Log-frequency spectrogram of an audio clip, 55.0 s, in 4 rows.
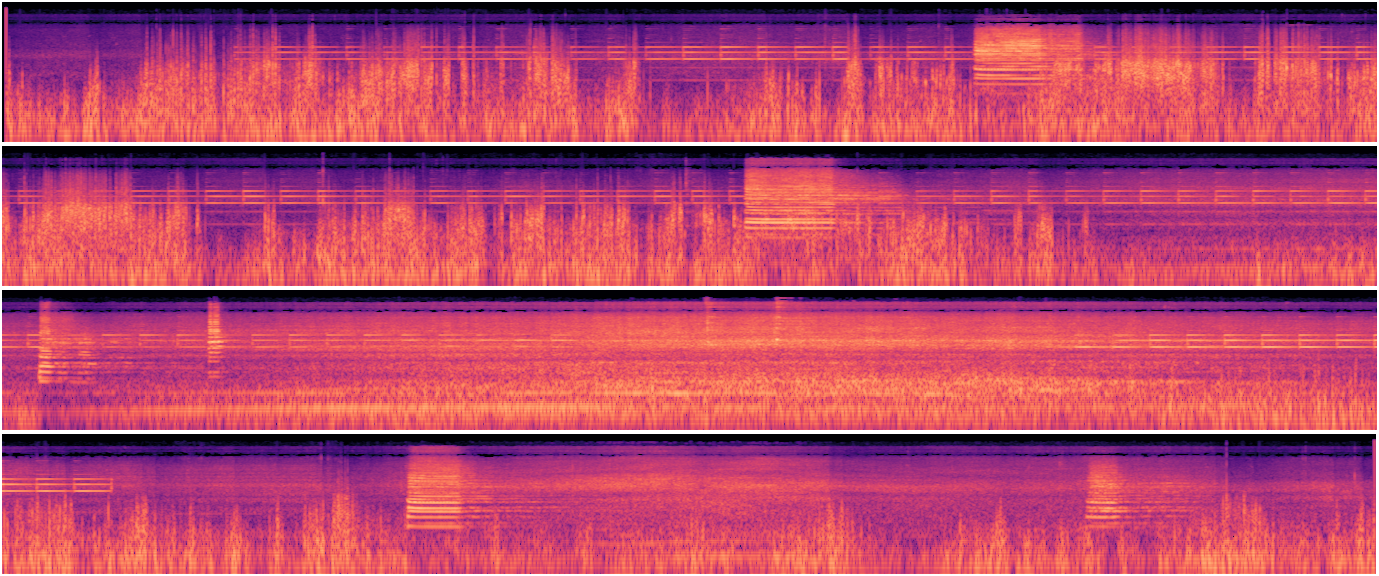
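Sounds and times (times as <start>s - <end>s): locomotive engines rumbling: 0.0s - 54.9s
locomotive horn blasts: 9.7s - 11.4s, 21.2s - 22.8s, 27.8s - 30.0s, 45.3s - 46.6s, 52.1s - 53.3s.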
